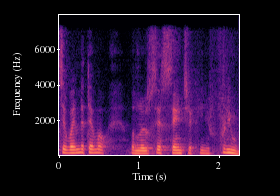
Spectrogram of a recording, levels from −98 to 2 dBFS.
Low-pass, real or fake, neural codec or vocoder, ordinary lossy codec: 7.2 kHz; fake; codec, 16 kHz in and 24 kHz out, 0.8 kbps, FocalCodec, streaming, 65536 codes; none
